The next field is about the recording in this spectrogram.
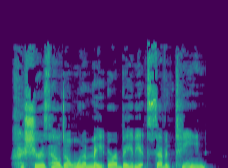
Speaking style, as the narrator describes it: she snaps back, though it's fear, not anger, behind her sharp words

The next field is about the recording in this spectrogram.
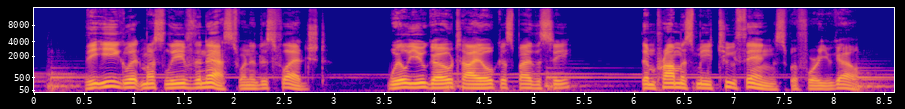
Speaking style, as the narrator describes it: Chiron sighed again and said

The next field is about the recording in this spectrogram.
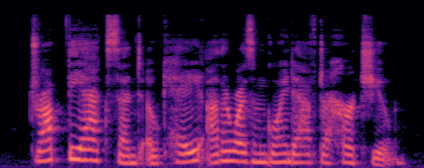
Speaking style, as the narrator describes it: Trix whispered

